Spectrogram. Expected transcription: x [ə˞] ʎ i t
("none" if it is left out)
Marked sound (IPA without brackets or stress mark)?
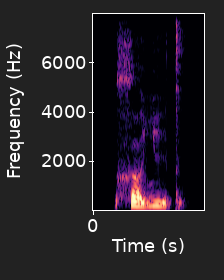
ɐ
